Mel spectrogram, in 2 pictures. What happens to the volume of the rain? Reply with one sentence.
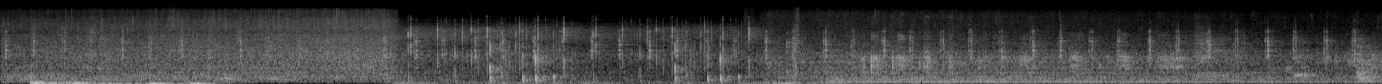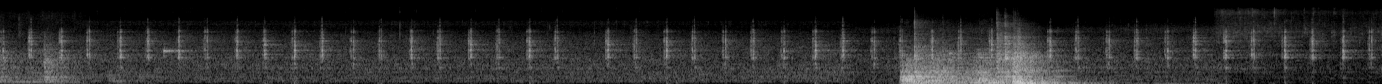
The loudness of the rain goes down.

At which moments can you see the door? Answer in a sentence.
The door can be heard from 0.3 to 2.0 s, from 13.5 to 15.5 s and from 22.8 to 24.7 s.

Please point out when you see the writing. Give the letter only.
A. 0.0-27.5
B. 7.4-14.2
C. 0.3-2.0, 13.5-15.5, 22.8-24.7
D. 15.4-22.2
B.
